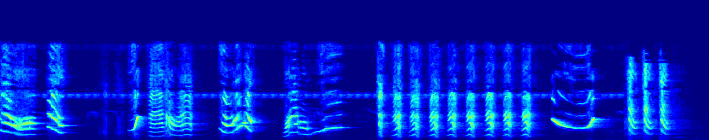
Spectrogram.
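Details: Talking pet parrot imitating Hindi words such as "mummy papa koun aaya hai": short, bright, wavering voice-like phrases, then a quick chain of about ten evenly spaced staccato syllables and a few sharp high squeaks.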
